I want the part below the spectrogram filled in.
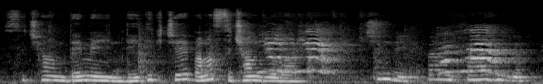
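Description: A mother and vlogger chats casually in a home vlog, often calling out to her children as she does chores around the kitchen and yard. Her voice is medium-pitched and measured, recorded in an echoey room with background noise.

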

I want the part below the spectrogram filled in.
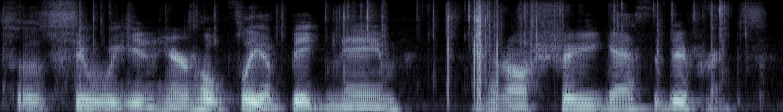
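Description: A man with a lowish voice talks quickly while hosting a sports card pack-opening show, giving upbeat, easygoing commentary on what he's unboxing. Background noise can be heard, and the lo-fi microphone makes the sound slightly dull.

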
